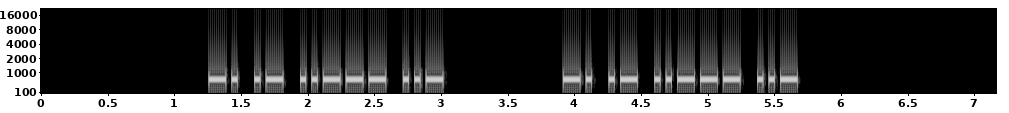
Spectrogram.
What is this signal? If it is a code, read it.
Morse code, heard as a keyed tone, about 28 wpm, 700 Hz. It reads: NA2U NA2U
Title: USA Call Signs - 4 Characters - Repeated 2x - 28wpm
